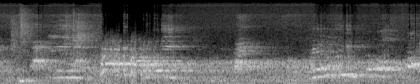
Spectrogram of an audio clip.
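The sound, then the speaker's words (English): A dog barks several times in short, uneven bursts over a busy background of raised human voices and general commotion, heard in a bystander's cell phone video of the scene. “You can hear people shouting, a dog barking, then sirens approaching.”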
